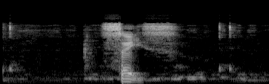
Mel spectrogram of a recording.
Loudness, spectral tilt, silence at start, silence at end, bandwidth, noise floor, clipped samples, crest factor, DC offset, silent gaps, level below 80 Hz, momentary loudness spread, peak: -15 LUFS; 1 dB/octave; 0.1 s; 0.35 s; 12 kHz; -52 dBFS; under 0.1%; 22 dB; under 0.1%; none; -64 dBFS; 18 LU; 0 dBFS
